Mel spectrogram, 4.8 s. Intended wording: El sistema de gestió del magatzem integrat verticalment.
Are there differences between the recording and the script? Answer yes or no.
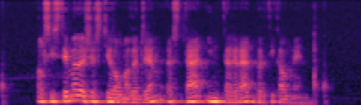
yes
